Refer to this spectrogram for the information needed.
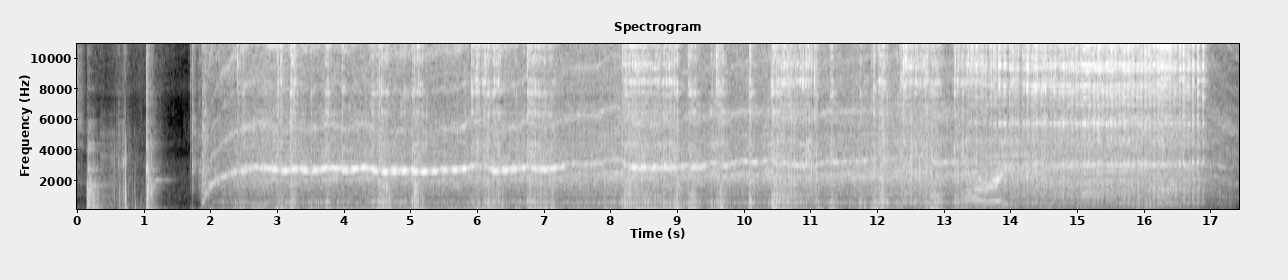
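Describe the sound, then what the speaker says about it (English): Electric hand mixer beating caramel apple dip in a bowl, a steady high motor whine starting after a few clicks, holding for over ten seconds before winding down, close and fairly loud. "Give it another little mix."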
